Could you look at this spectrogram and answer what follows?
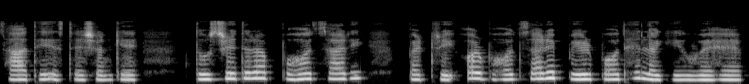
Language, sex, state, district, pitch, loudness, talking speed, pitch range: Hindi, female, Jharkhand, Palamu, 235 Hz, -15 LUFS, 135 wpm, 220-265 Hz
